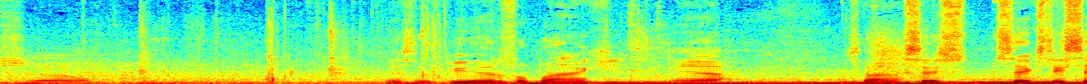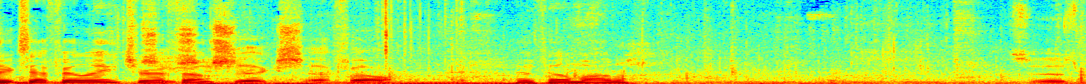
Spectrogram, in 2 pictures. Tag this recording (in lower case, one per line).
speech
